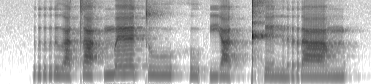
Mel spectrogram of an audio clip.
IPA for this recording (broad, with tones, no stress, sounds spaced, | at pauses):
r ɯ˩˦ a̯ t a˦˥ ʔ m ɛː˥˩ t uː˧ h u˨˩ ʔ j a˨˩ t̚ kʰ e˨˩ n r a˧ m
